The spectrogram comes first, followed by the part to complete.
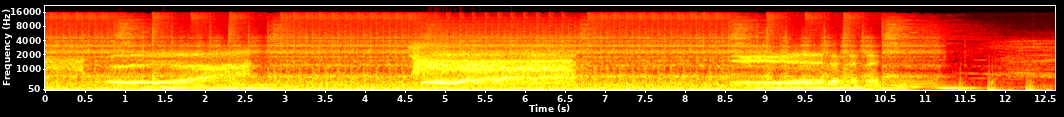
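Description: Grindcore band playing fast, heavily distorted metal with rapid drumming and distorted guitars; the music breaks off near the end.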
